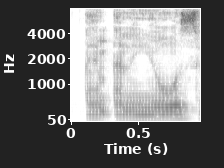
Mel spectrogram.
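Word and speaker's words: news: اي ان نيوز ريدر نيوز ريدر نيوز ريدر طبعا الاس هنا بننطقها زد نيوز نيوز ريدر نيوز ريدر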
